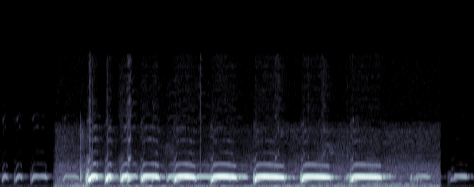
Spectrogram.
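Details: Zebra dove female calling a male: a few soft lead-in notes, then a steady string of loud, drawn-out whistled coos, about three per second, ending with a quiet note, over a low background hum.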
